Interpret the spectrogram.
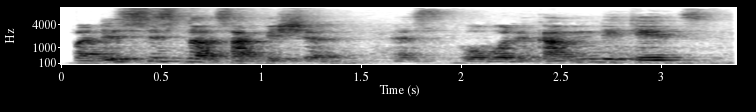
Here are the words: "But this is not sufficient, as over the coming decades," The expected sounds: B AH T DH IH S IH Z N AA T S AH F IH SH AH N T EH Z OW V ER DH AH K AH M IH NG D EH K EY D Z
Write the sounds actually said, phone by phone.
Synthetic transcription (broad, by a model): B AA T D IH S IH S N AA T S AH F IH SH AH N T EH S OW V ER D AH K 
